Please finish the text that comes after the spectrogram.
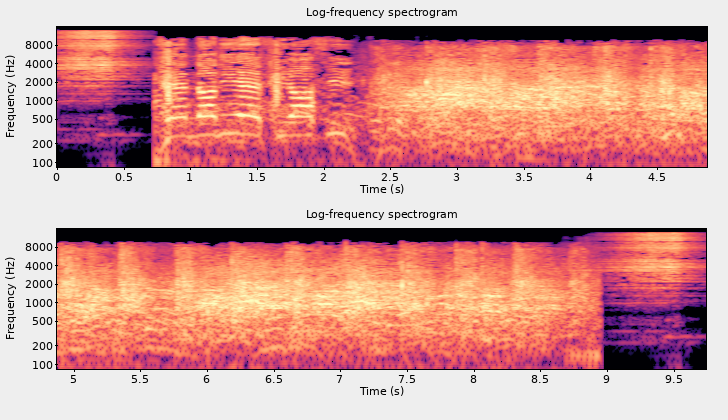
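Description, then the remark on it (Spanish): A protest crowd in Iran shouting slogans such as "death to the dictator" and "we want to take back Iran": one loud voice calls out first, then a dense mass of voices roars in, chanting in a steady rhythmic pulse that holds loud for several seconds before cutting off. “Hay un cantos de o gritos de muera el dictador, hay gritos de queremos recuperar a Irán, queremos que se acabe la República Islámica.”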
